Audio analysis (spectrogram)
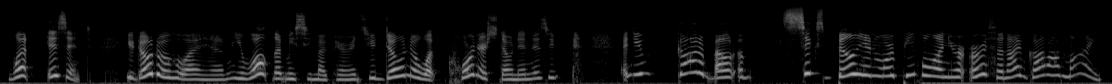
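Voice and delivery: loud, high, rising panic; upset, escalating protest; distraught outburst. Acted. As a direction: let her unravel into a frantic rant. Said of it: "Jennifer breaks down".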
